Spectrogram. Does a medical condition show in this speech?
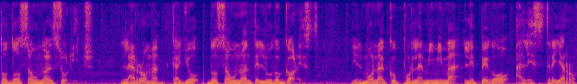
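No.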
